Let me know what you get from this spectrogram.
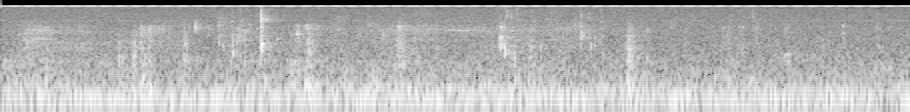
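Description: Faint eating sounds: chewing with a few small mouth clicks as soft, ripe apricot and spoonfuls of food are eaten, over a low steady hum.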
